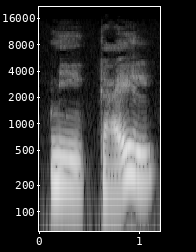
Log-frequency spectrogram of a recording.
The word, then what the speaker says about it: Michael: Un chico de 17 llamado Micael, más bien, se escribe Michael, pero él dice Micael y su alias es Mika.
